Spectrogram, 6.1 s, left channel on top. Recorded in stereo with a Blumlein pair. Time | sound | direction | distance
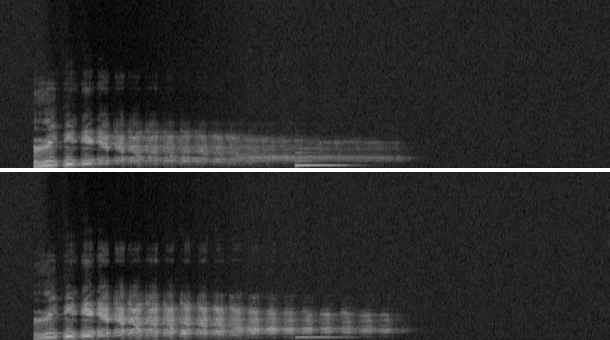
0.3 | laughter | 25° left | 0.7 m
3.0 | a piano | 35° left | 1.4 m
